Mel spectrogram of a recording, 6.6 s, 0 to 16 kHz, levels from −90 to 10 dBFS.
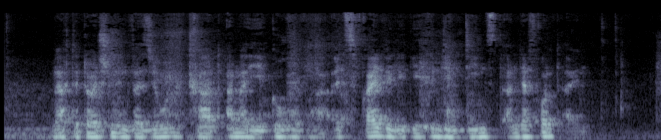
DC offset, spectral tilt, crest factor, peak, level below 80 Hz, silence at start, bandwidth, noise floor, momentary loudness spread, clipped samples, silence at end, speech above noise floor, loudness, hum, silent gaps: under 0.1%; -7 dB/octave; 18 dB; -6 dBFS; -34 dBFS; 0.05 s; 11.5 kHz; -54 dBFS; 10 LU; under 0.1%; 0.75 s; 31 dB; -24 LUFS; none; none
